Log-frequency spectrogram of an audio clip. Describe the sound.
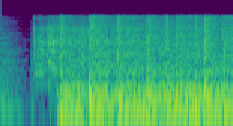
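Engine of a new, nationally made motorcycle starts abruptly after a short quiet moment, then runs with a rough, throbbing rumble and a few light surges in loudness.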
